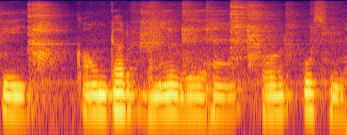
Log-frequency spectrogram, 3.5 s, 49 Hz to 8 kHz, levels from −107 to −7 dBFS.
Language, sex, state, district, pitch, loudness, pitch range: Hindi, male, Rajasthan, Jaipur, 105 Hz, -19 LUFS, 105-110 Hz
